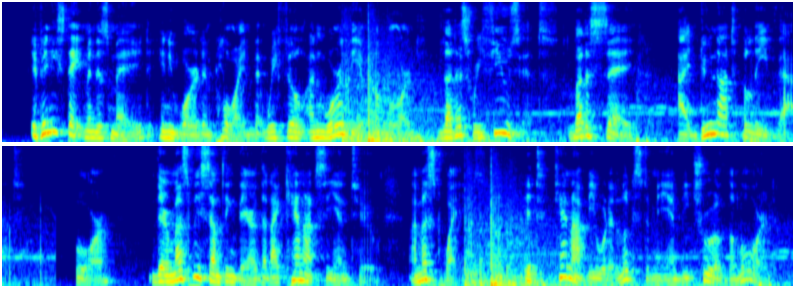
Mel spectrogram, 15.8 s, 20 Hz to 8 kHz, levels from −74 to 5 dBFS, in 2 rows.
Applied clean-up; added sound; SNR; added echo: none; Fireworks; 9 dB; reverberation time 1.2 s.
